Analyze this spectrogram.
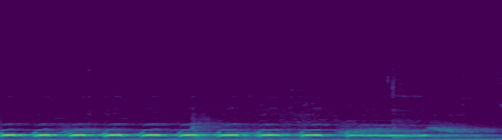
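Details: Bangkok-type zebra dove kept at a bird farm in Sidoarjo, East Java, Indonesia, singing the full three-part song: a sustained soft coo chopped into quick even beats, roughly every quarter second, over a low background hum.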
